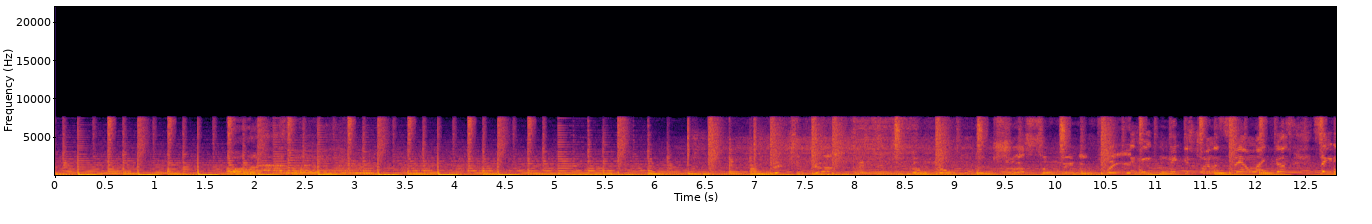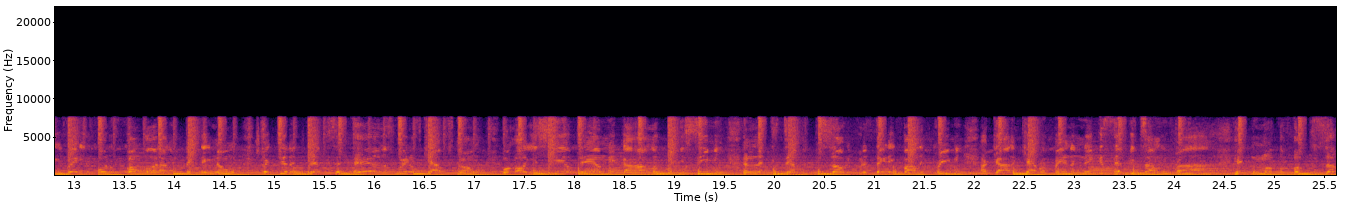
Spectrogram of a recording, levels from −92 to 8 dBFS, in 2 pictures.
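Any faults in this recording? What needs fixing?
From 5.96 s to 10.75 s the audio has a wrong sample rate fault: it runs slow and drops in pitch together, at about 0.73 times normal speed and roughly 5.5 semitones flat. Speed and pitch shifting by the same ratio means the samples are being clocked out more slowly than they were captured, with no resampling. That ratio fits material recorded at 22 kHz being played back at 16 kHz. To prevent it, check the declared rate of every segment against the output rate and resample on any mismatch before playback.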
